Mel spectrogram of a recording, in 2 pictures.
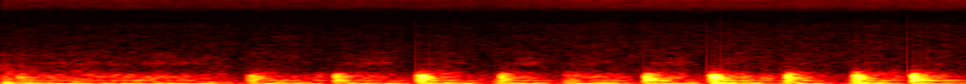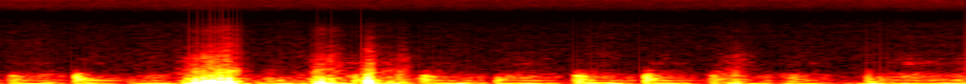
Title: Thrustmaster cog noise when turning the wheel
